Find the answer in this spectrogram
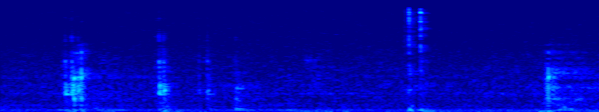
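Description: Near silence with a few faint computer mouse clicks, the last a quick double click about three seconds in.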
